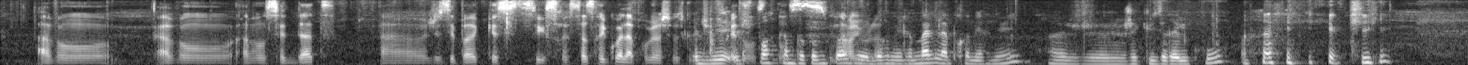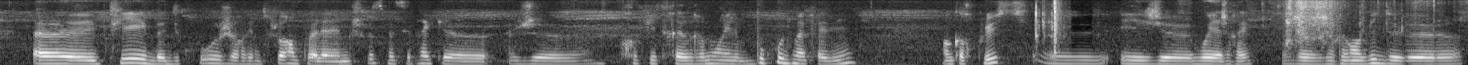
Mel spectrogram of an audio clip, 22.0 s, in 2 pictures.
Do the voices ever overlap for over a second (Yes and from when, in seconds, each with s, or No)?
Yes, from 5.2 s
